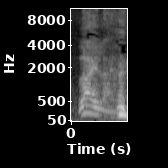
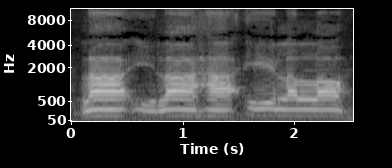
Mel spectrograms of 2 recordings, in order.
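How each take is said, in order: First: It is said quickly and hurriedly. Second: It is said slowly on a steady, level pitch. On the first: The prayer is said in a hurry. "lebih cepat" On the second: The prayer is said carefully and earnestly. "itu tetap segitu aja nadanya tuh. Enggak enggak naik terus gitu"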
